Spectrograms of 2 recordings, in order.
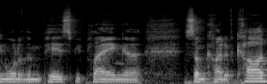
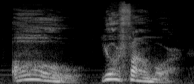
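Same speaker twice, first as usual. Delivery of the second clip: swooping put-on West Country accent, starting Northern Irish; 5 semitones higher than usual. Playing a character meeting Falmore, meant to be Northern Irish, put-on accent slipping into West Country. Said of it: "Stop going to West".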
